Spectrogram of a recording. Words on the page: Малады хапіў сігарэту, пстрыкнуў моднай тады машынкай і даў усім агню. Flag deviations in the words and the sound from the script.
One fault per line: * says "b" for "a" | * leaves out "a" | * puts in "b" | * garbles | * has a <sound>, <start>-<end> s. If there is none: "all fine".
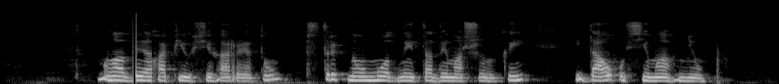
* has a dropout, 1.3-1.4 s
